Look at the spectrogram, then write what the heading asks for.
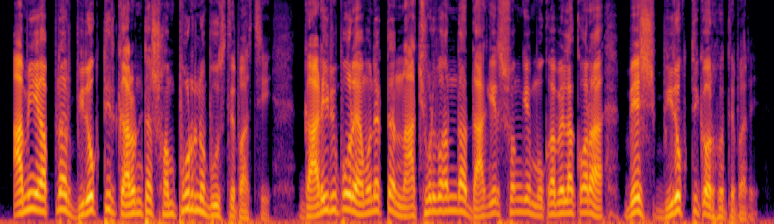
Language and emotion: Bengali, disgusted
